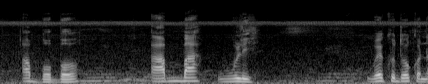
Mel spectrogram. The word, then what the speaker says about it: Abobo Baoulé: La cérémonie de lancement officielle s'est tenue ce jeudi à Abobo Baoulé, déformation du nom d'origine du village. La prononciation c'est Abobo Abaoulé.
